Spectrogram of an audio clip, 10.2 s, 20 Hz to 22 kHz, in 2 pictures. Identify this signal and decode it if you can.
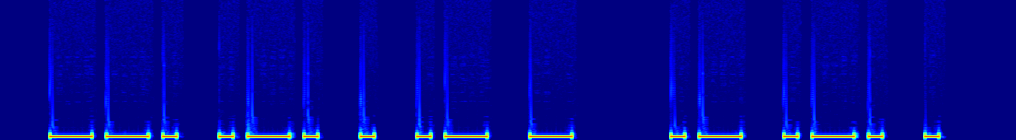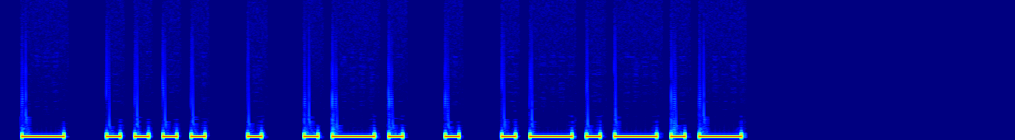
Morse code, heard as a keyed tone, about 17 wpm, 700 Hz. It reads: GREAT ARE THERE.
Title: Sentences from Top 1000 Words - Review Part 1 - 17wpm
